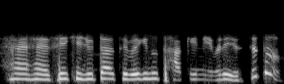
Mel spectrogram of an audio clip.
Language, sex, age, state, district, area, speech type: Bengali, female, 60+, West Bengal, Nadia, rural, conversation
